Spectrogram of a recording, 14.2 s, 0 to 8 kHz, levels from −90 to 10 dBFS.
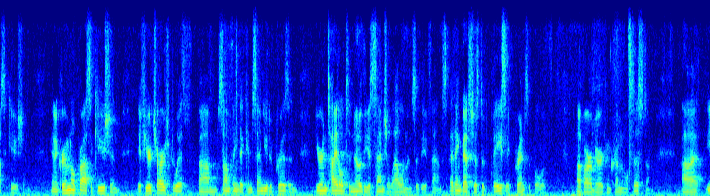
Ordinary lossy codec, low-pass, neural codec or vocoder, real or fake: Opus, 16 kbps; 7.2 kHz; none; real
